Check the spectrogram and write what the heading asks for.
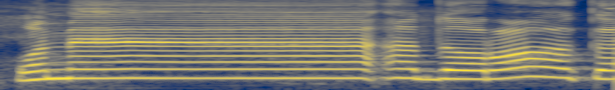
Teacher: را کو کھڑی زبر ہے, ایک الف کی مقدار پر کھینچیں گے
